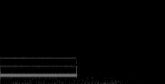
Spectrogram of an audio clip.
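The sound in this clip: A single telephone ringing tone while the caller waits for an answer: one steady, faint tone that lasts under a second and then cuts off.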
